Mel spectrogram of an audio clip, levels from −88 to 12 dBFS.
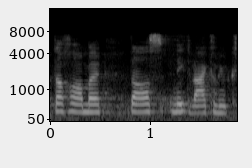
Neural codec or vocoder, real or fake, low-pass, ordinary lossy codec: codec, 16 kHz, 2 kbps, X-Codec, WavLM features, trained on Multilingual LibriSpeech; fake; 7.2 kHz; AAC, 48 kbps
